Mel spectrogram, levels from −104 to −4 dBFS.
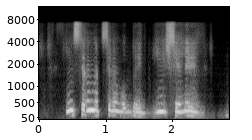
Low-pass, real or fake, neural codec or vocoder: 7.2 kHz; fake; codec, 16 kHz, 0.5 kbps, FreqCodec, smaller model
